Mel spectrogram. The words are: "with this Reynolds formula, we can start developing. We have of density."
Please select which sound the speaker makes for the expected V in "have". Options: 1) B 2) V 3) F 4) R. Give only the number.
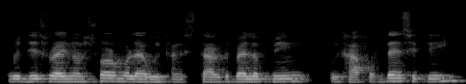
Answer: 3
